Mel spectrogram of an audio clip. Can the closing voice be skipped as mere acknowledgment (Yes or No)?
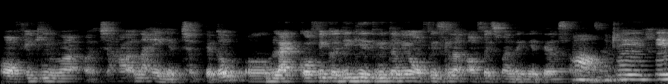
No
